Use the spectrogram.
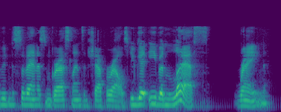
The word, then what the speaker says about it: chaparral: But that's how you say it. Chap. It's not chap. The CH sounds like an SH.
